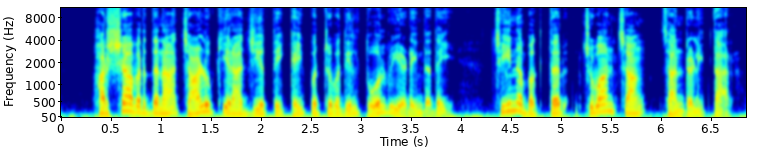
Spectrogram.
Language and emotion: Tamil, neutral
